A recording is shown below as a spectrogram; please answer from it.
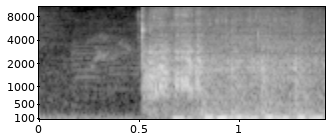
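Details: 1988 Honda Super Magna VF750 with new battery, long-unrun, oil light on, cranked with choke: starter spins in uneven bursts with a low pulsing churn, engine catching briefly but never running; cause not confirmed.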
